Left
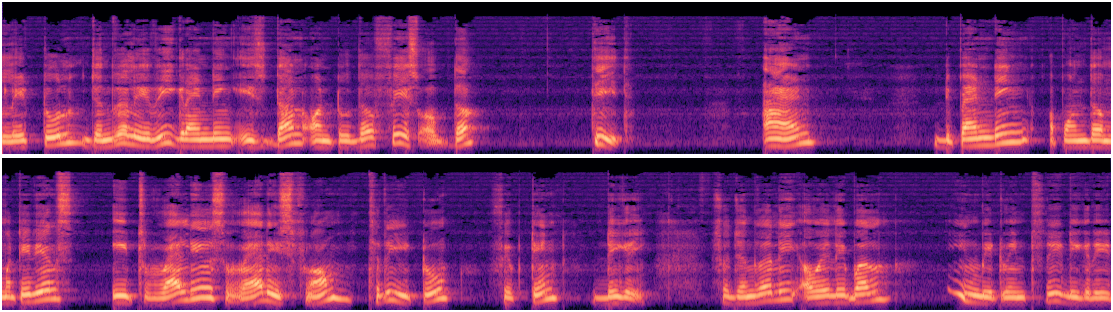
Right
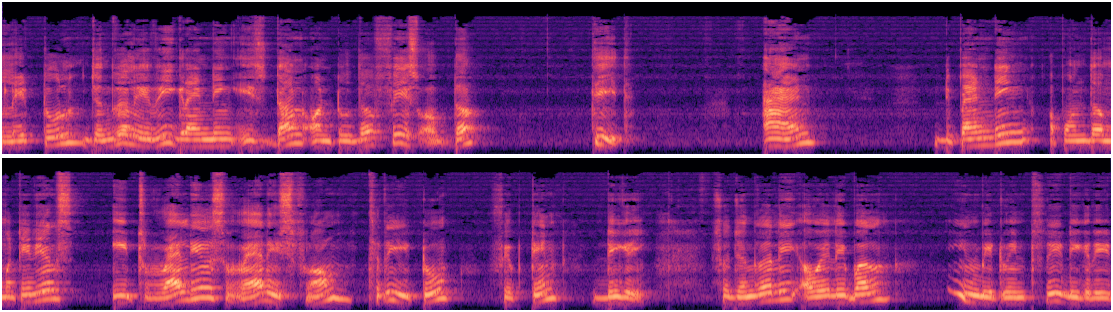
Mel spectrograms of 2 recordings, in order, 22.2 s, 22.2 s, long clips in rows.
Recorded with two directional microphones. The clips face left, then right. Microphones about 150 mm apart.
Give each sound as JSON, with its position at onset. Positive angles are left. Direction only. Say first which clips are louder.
{"t": 0.0, "sound": "speech", "louder": "left 9 dB", "side_deg": 35}
{"t": 5.9, "sound": "speech", "louder": "left 6 dB", "side_deg": 25}
{"t": 7.5, "sound": "a woman's voice", "louder": "left 6 dB", "side_deg": 25}
{"t": 9.4, "sound": "speech", "louder": "left 7 dB", "side_deg": 45}
{"t": 13.8, "sound": "speech", "louder": "left 6 dB", "side_deg": 40}
{"t": 14.7, "sound": "speech", "louder": "left 4 dB", "side_deg": 20}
